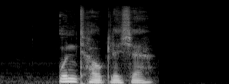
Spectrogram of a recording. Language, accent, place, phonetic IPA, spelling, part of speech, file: German, Germany, Berlin, [ˈʊnˌtaʊ̯klɪçɐ], untauglicher, adjective, De-untauglicher.ogg
- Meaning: inflection of untauglich: 1. strong/mixed nominative masculine singular 2. strong genitive/dative feminine singular 3. strong genitive plural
